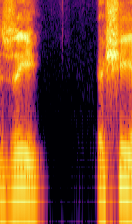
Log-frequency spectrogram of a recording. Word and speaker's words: Xi: chairman Mau I mean z she I'm told this is the right pronunciation I kept mispronouncing his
